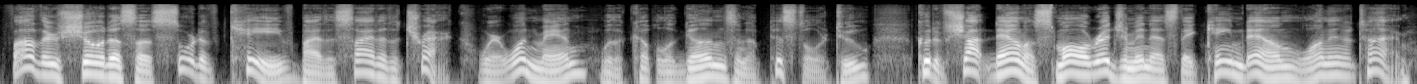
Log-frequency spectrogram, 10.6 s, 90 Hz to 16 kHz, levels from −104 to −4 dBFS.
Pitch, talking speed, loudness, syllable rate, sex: 135 Hz, 230 wpm, -19 LUFS, 5.1 syllables/s, male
